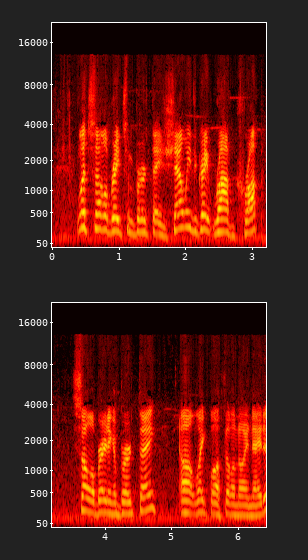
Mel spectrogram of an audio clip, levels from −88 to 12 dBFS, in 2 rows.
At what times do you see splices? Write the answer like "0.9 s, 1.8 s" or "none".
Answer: none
